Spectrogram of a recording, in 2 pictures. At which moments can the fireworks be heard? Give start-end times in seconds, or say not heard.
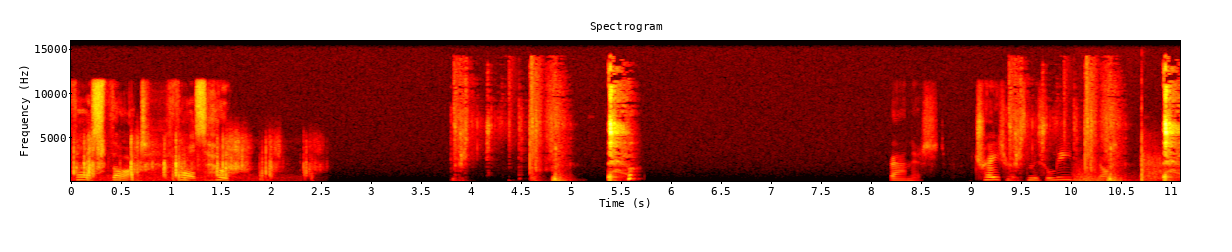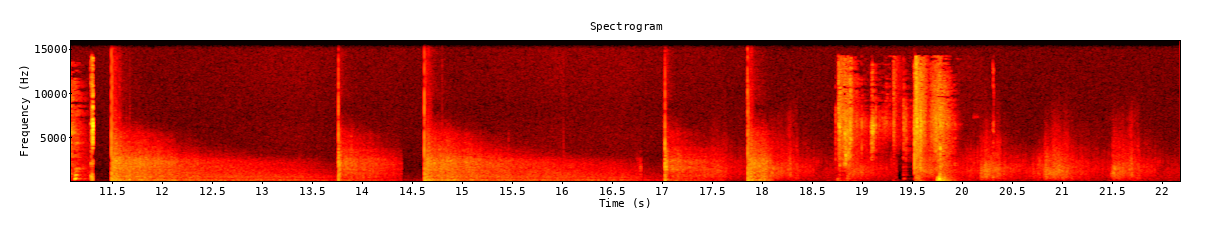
10.0-18.1.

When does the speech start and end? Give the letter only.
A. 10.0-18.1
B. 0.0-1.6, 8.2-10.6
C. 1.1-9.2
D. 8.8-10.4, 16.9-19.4
B.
